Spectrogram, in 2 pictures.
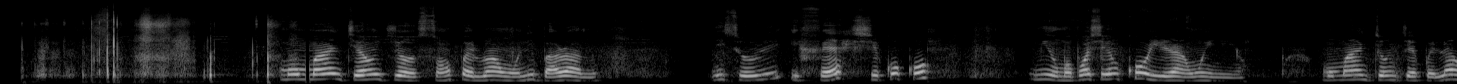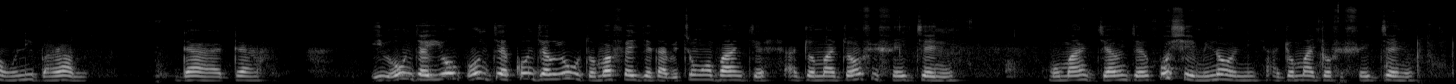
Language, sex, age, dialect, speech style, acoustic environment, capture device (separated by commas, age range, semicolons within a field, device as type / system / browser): Yoruba, female, 35-44, Nigeria - Ibadan, focused; relaxed, silence, mobile / Linux / Chrome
